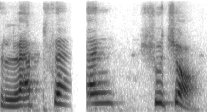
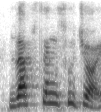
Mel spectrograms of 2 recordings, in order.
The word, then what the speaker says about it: Lapsang Souchong: Who will tell me the pronunciation? It's Lapsang Souchong.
